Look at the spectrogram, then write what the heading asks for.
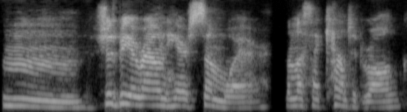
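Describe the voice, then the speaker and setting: A woman's voice: lowish voice, unhurried, highs cut off, lightly acted. A woman voicing a confident, scheming female cat burglar in an amateur radio play. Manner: cool, self-assured.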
